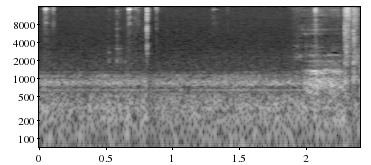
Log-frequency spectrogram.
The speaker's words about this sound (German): Ach, so eine automatische Garagentür hat schon was für sich.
